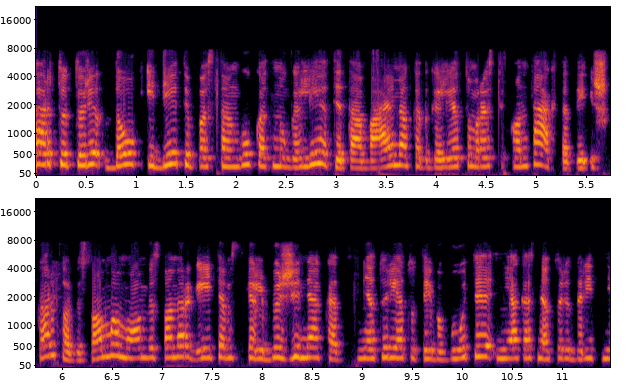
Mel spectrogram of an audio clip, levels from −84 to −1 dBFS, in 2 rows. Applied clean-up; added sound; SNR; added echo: neural mask model DeepFilterNet 3.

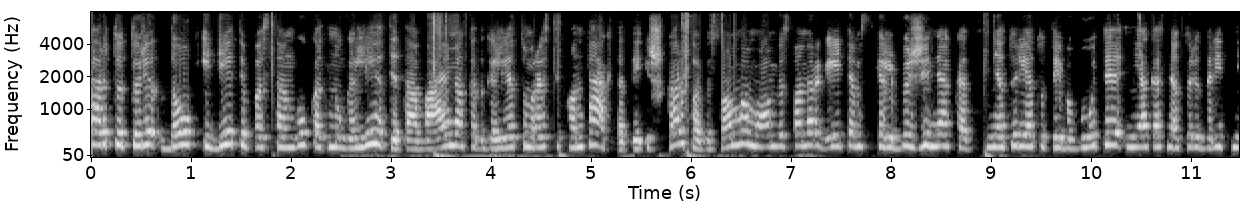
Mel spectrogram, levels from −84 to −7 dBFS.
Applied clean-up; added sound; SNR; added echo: classical method log-MMSE.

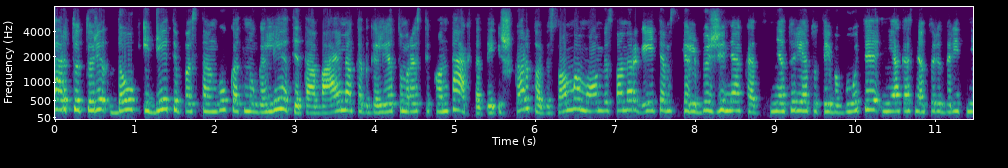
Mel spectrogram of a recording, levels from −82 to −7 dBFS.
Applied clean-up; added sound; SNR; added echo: none; none; none; none.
